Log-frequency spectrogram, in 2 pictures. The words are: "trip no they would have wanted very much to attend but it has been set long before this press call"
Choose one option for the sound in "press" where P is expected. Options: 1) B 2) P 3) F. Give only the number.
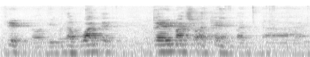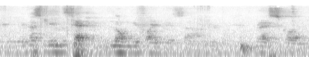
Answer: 1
